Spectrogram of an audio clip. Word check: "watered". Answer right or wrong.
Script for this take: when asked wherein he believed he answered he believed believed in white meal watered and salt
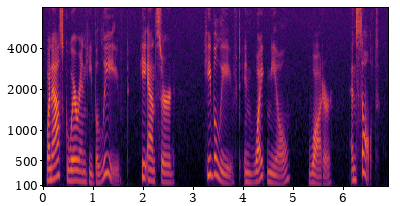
wrong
